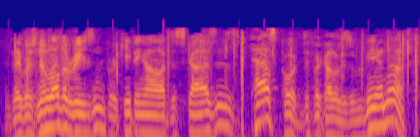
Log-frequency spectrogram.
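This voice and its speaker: An actor playing a level-headed, protective secret agent uncle in a 1930s radio serial, matter-of-fact and gently chiding. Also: male voice, mid-range voice, expressive, fast talker, natural voice. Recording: muffled, noisy 1930s radio recording.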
